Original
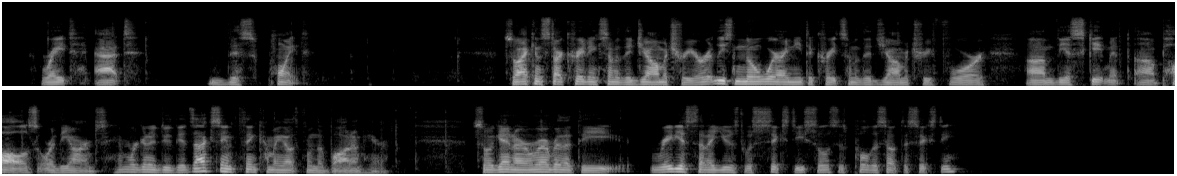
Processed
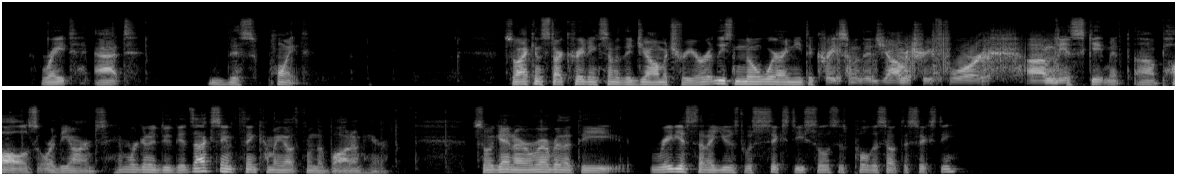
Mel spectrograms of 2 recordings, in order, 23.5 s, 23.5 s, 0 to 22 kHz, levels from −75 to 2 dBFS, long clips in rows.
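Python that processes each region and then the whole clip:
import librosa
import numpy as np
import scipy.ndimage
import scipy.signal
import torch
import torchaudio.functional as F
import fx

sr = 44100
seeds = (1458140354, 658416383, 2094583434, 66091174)

y = fx.chain(x, sr, fx.leveller(passes=2),
    fx.bandpass_edges(low_hz=490.0, high_hz=3100.0),
    fx.sustainer(db_per_s=26.0), at=(8.16, 10.65))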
